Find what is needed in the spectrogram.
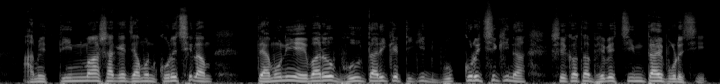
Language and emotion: Bengali, fearful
